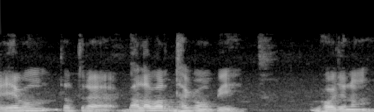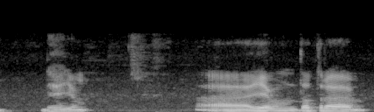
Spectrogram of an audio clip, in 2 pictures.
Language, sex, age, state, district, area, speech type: Sanskrit, male, 45-60, Tamil Nadu, Tiruvannamalai, urban, spontaneous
